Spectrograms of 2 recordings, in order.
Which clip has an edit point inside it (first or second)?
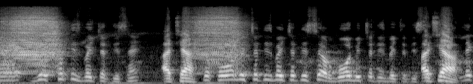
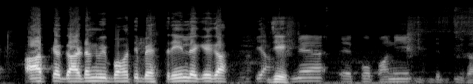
second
